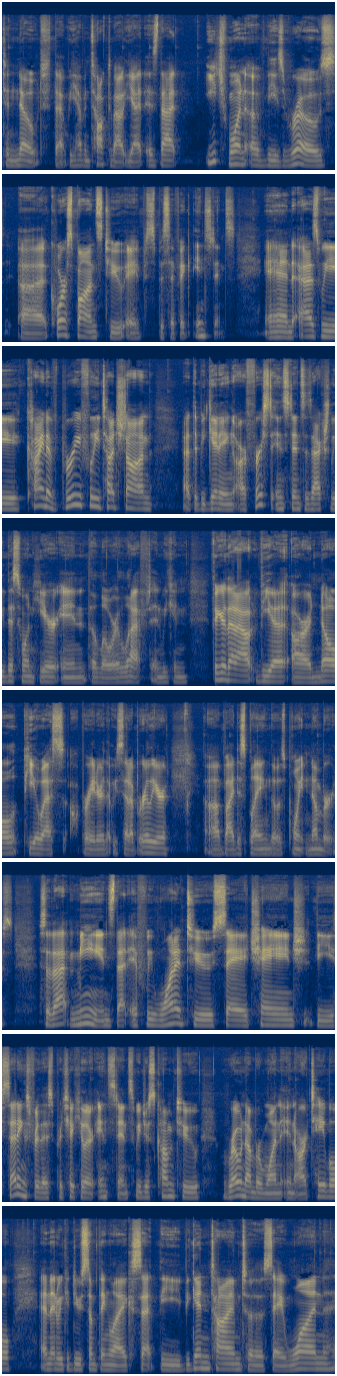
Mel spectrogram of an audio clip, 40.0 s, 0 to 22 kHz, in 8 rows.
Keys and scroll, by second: 34.7 a, 38.3 1.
